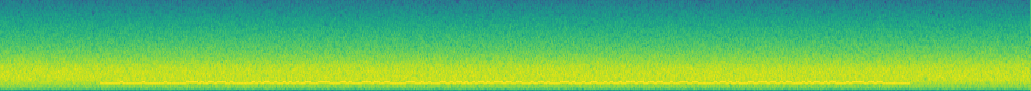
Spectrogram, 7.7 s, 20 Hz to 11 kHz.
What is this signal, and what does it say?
RTTY (45.45 baud, 170 Hz shift), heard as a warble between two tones, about 1090 Hz centre, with radio static. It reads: SJWOG VNUDD CGHWF LAVDU BSBEL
